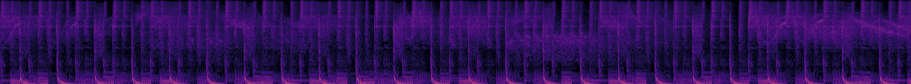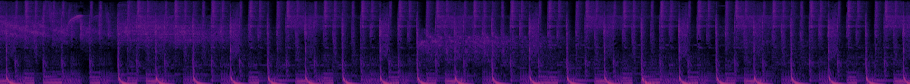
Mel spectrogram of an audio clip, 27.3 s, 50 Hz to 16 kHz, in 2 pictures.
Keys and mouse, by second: 1.9 s, 4.0 z, 4.2 Tab, 4.9 KP_7, 5.9 z, 6.4 z, 8.7-14.9 drag, 14.4-16.6 typing, 19.6 z, 19.8 z, 20.0 2, 23.3 1, 23.8 z, 25.2-27.3 drag, 26.5 z.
